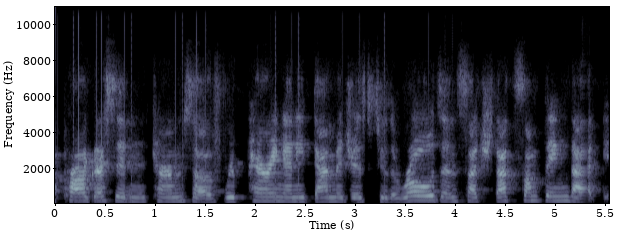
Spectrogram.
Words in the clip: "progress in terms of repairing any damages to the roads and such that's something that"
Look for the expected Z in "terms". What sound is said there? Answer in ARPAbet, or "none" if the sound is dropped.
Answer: Z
